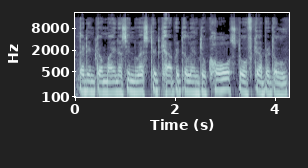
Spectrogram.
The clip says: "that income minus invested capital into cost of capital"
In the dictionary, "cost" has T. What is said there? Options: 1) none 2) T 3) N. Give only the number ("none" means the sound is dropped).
2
